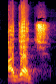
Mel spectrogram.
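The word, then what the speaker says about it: adjudge: अजज, अजज का मतलब होता है न्यायपूर्ण फैसला करना। अजंक्ट होता है जोड़, उसमें भी डी और जे है लेकिन उच्चारण नहीं है।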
